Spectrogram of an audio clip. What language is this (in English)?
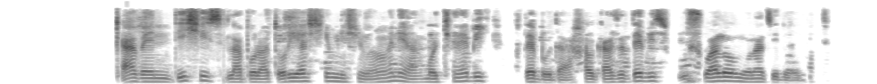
Georgian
